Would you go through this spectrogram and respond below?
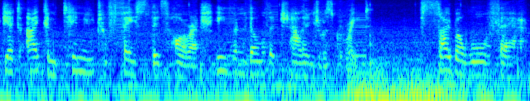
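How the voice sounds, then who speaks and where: An actor playing a proud, weary, defiant military captain in a video game cutscene, formal and measured with dry delivery. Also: male voice, fairly high pitch, very noisy, natural voice. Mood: grave, defiant.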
